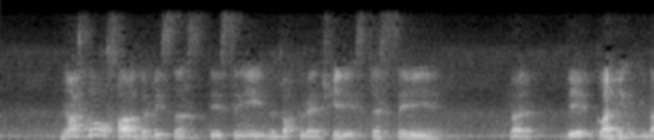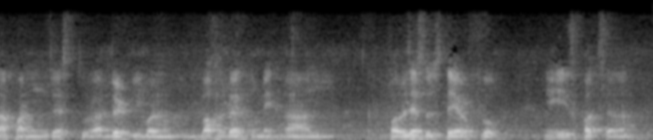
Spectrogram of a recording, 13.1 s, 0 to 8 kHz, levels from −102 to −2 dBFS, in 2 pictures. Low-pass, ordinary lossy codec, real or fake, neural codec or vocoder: 7.2 kHz; none; fake; codec, 24 kHz, 0.9 kbps, WavTokenizer, medium speech release version 1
